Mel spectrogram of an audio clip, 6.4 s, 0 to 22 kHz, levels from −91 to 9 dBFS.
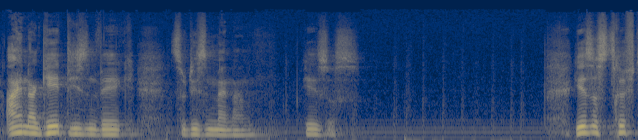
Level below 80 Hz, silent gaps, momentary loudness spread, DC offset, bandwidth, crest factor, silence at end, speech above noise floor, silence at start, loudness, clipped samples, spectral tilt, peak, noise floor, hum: -62 dBFS; none; 19 LU; under 0.1%; 17.5 kHz; 24 dB; 0 s; 29 dB; 0 s; -28 LUFS; under 0.1%; -4.5 dB/octave; -4 dBFS; -56 dBFS; none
